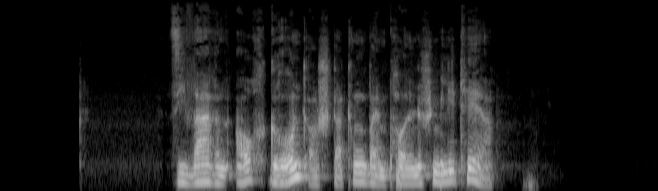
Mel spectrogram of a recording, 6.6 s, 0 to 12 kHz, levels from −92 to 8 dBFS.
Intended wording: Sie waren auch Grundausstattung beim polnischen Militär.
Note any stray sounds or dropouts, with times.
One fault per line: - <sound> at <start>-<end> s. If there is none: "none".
none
